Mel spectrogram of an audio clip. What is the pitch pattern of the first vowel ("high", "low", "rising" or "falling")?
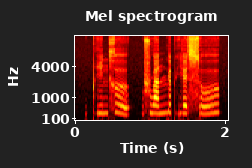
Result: rising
